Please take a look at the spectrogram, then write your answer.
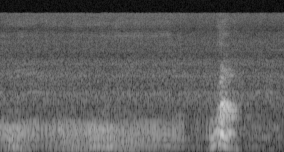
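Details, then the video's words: Chatty pet dog named Putter 'talking' with its owner: a soft, drawn-out rumbling grumble for over a second, then a short, sharper yipping vocal burst near the end. "Putter the talking dog"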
